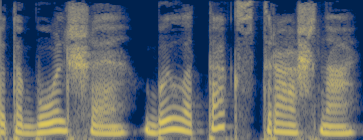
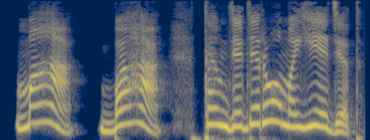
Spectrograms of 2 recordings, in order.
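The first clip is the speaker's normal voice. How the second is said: put-on much higher, excited little girl's call; child calling out; 9 semitones higher than usual. Granddaughter calling mother and grandmother, high excited child. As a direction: shout the news like an excited kid. Little girl calls from outside.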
